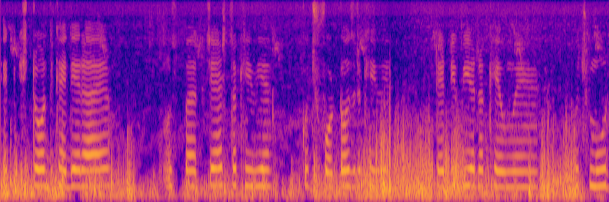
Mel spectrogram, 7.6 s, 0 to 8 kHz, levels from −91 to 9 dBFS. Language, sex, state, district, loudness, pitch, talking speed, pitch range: Hindi, female, Rajasthan, Bikaner, -17 LUFS, 245 Hz, 190 wpm, 235-250 Hz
